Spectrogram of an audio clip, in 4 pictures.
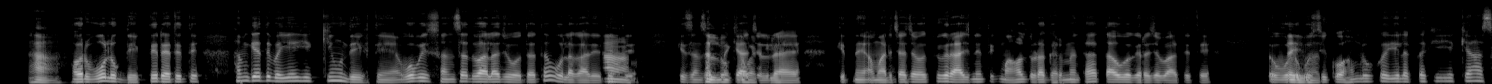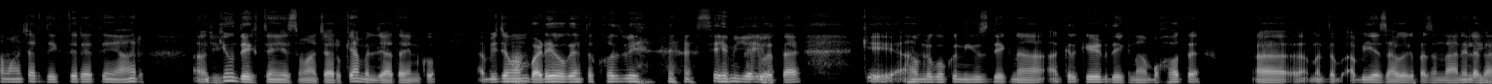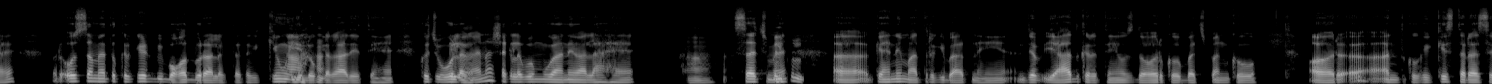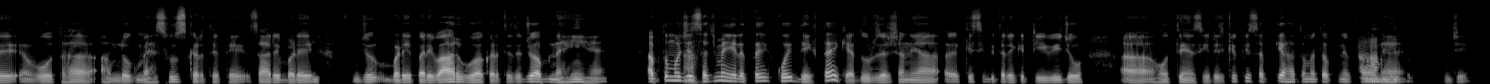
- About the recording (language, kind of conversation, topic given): Hindi, podcast, बचपन के कौन से टीवी कार्यक्रम आपको सबसे ज़्यादा याद आते हैं?
- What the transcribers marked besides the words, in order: chuckle; chuckle; in English: "सेम"; in English: "न्यूज़"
